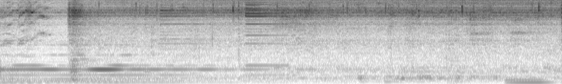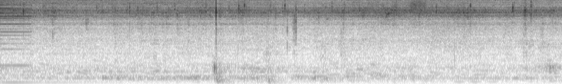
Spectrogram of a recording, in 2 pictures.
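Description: The choir and keyboard's last held note dies away within the first second, leaving a steady hiss of outdoor background noise.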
